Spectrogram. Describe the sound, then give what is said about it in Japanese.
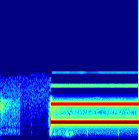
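An answering machine beep sounds as a single steady, sustained electronic tone that starts abruptly after a brief silence and holds at a constant pitch until the end. “ただいま、ポッドキャストトーク中で電話に出ることができません。ご用のある方は、ピーッとなりましたら、お名前とご用件を勝手にどうぞ。”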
